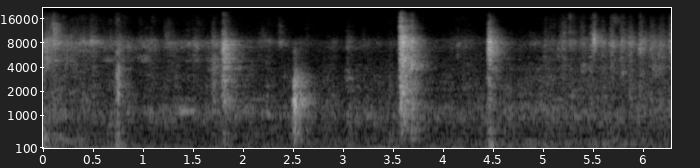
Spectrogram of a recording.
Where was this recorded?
in a restroom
